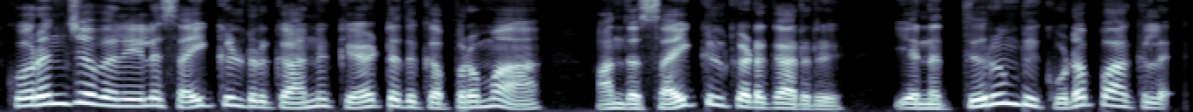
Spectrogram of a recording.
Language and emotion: Tamil, sad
